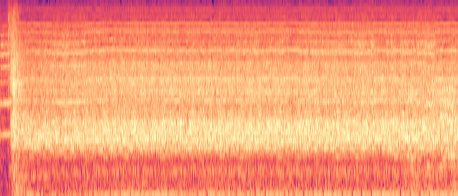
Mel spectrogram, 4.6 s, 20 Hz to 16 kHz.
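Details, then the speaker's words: 1978 BMW E12 530i first cranking in 16 years after a fuel pump install, tank drain, oil change and new battery: starter spins evenly, no firing; crank no start because no fuel is reaching the engine. "let's see if she'll crank over No oh it sounds like she's going I love to start a cool off it's not it sounds like it's about to go"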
